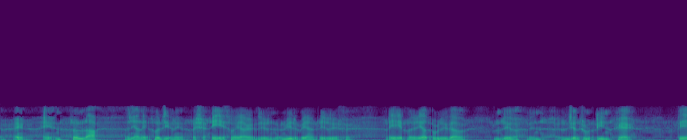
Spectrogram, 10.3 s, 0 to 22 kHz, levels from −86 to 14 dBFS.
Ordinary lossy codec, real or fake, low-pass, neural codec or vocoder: MP3, 32 kbps; fake; 5.4 kHz; autoencoder, 22.05 kHz, a latent of 192 numbers a frame, VITS, trained on many speakers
